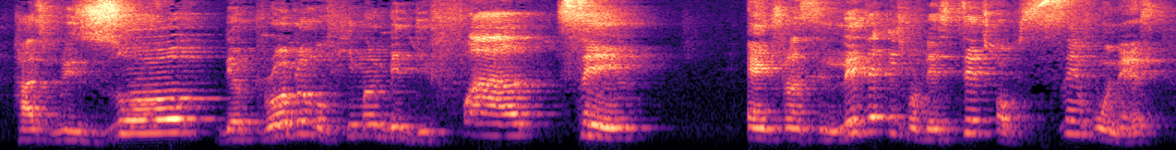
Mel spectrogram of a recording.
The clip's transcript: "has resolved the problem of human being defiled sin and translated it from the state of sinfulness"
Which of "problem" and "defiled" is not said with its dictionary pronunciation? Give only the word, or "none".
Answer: none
